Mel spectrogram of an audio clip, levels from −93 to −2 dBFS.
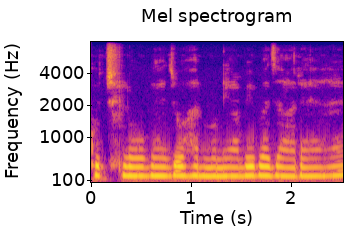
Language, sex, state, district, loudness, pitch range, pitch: Hindi, female, Bihar, Vaishali, -14 LUFS, 185-195 Hz, 190 Hz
